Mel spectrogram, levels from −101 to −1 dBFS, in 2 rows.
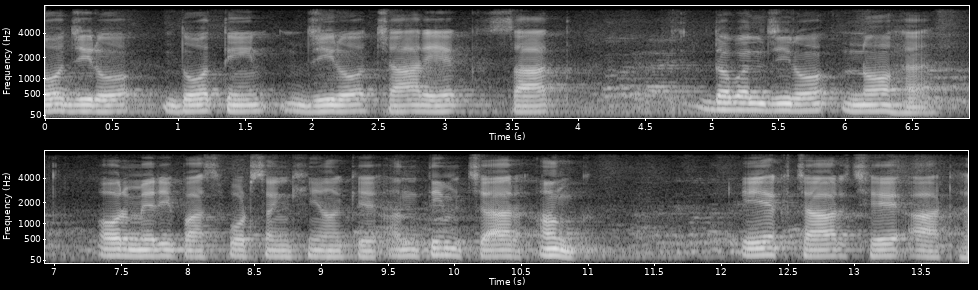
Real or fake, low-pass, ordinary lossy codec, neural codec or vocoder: real; 7.2 kHz; none; none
